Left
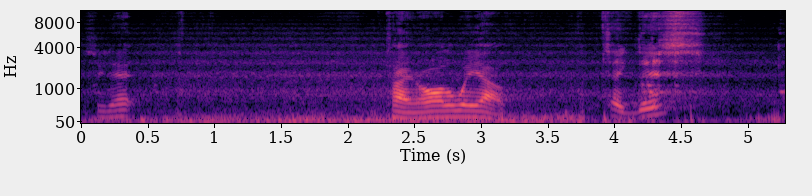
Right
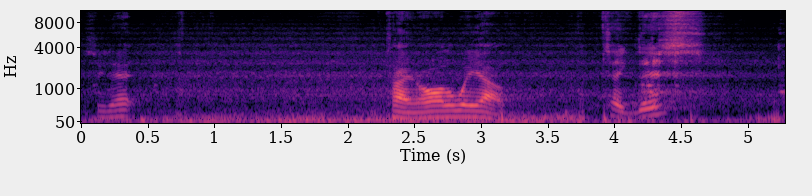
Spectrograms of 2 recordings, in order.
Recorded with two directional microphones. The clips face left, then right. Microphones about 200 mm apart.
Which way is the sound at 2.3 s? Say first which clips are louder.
Left 1 dB; 10° left (ahead or behind).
